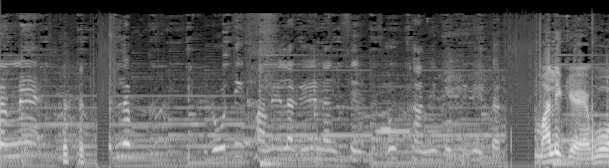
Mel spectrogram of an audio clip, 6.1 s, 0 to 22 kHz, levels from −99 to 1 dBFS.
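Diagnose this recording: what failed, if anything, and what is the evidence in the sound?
Intermittent contact in the analogue wiring opens the line at 0.90–1.16 s and 4.98–5.41 s, leaving 0.12 s and 0.30 s gaps: a near-flat waveform, faint hiss on the spectrogram, and crackly edges.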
